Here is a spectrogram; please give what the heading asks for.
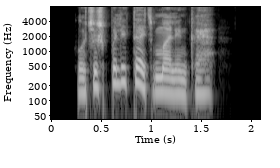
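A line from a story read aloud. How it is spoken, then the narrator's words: Intimate whisper in ear. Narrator (Russian): ласкает шепотом мое ушко, прижавшись к мочке губами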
